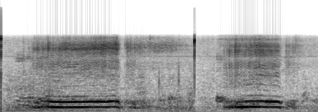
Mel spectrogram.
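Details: Sleeping Bull Terrier snoring: two long, loud, droning snores with steady low pitch, each followed by a quieter exhale.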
